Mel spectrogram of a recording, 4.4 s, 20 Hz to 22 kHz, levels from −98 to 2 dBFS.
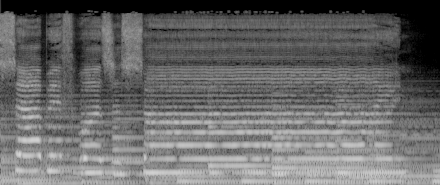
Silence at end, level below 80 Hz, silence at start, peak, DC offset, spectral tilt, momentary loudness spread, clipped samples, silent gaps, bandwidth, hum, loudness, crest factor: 0 s; -34 dBFS; 0 s; -6 dBFS; under 0.1%; -5 dB/octave; 4 LU; under 0.1%; none; 17 kHz; none; -20 LUFS; 14 dB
